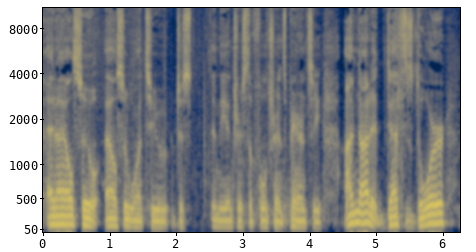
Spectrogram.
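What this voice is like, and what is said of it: Sick, deep gravelly voice. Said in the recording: “I am darn sure on like the sub-basement of sickness right now. So that's why my voice sounds a little bad. If you heard any mucusy noises ... It's just extra deep ... It's nice and gravelly.”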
